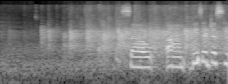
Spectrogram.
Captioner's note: audience clapping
